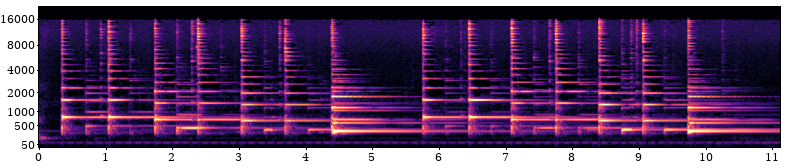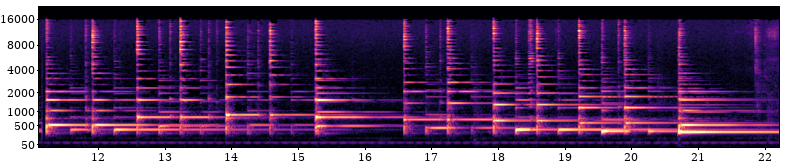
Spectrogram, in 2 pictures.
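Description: Rees Harps Sharpsicle lever harp played with both hands: a slow tune of plucked notes, often two at once, each ringing and fading. The tune falls into phrases that each end on a louder, longer-held note.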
